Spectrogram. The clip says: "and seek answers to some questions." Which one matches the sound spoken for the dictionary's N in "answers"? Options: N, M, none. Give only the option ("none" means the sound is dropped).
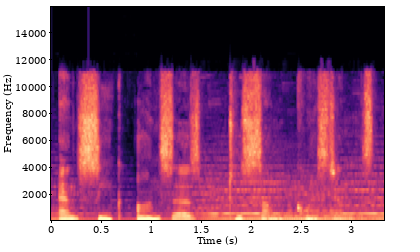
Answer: N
